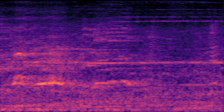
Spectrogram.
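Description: Rooster crowing, one drawn-out call of about two seconds.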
